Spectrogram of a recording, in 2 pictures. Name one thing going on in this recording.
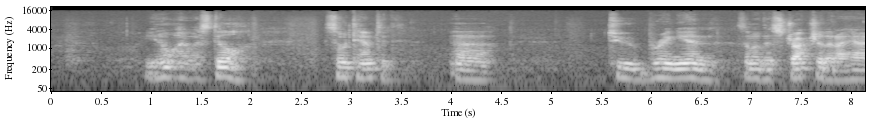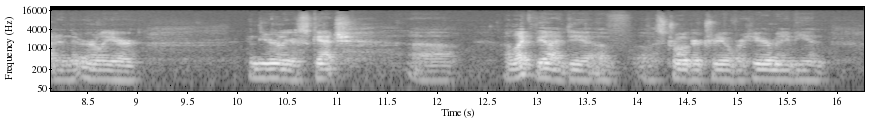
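An elderly man talks calmly and clearly into a close microphone.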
